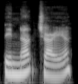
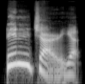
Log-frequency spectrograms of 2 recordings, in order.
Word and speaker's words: Dinacharya: So in Sanskrit, it's pronounced Dina, because null has to get released with a vowel, Dinacharya. In Hindi, it's pronounced Dincharya or Dincharja.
